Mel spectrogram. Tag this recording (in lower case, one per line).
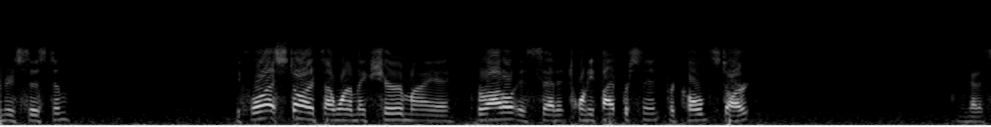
speech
